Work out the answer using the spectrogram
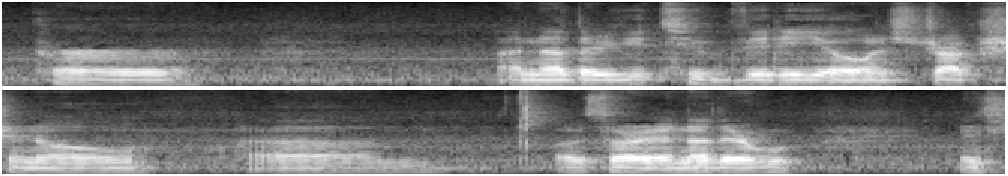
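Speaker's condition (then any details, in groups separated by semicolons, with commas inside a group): No condition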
